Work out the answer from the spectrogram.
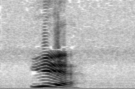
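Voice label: "yue4" Chinese syllable, pinyin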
